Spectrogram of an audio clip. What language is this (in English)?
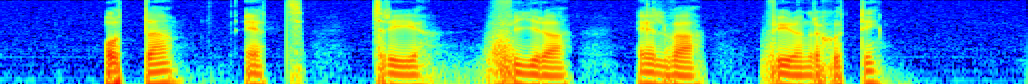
Swedish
